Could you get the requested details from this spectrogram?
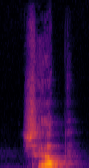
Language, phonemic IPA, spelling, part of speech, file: Dutch, /sχrɑp/, schrap, noun / adverb / verb, Nl-schrap.ogg
- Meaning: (adjective) bracing oneself, tense, ready for impact; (verb) inflection of schrappen: 1. first-person singular present indicative 2. second-person singular present indicative 3. imperative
